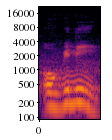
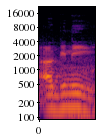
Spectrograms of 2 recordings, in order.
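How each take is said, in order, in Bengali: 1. এটি বাংলা উচ্চারণের ধাঁচে বলা হয়। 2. এটি সংস্কৃত উচ্চারণের ধাঁচে বলা হয়। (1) "এই যে অগ্নি বলে ফেলছি বাংলাতে অগ্নি" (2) "হয়ে যাবে অগ্নি"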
